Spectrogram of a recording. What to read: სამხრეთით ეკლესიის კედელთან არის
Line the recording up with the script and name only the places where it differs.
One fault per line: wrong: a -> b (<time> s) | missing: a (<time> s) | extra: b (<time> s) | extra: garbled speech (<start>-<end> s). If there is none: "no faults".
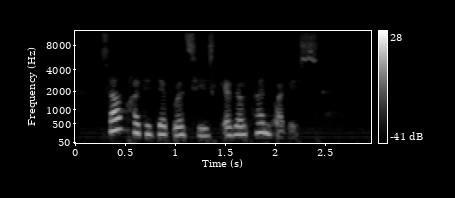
no faults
